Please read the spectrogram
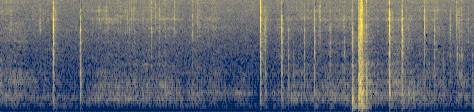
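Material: Glass.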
